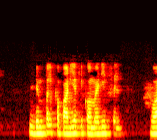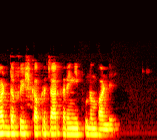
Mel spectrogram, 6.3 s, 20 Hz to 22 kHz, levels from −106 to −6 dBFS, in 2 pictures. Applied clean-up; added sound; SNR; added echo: none; none; none; none.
